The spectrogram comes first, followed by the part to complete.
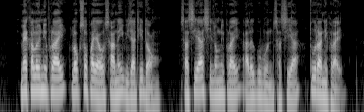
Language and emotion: Bodo, neutral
